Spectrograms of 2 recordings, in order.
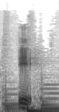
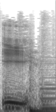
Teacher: Pero en cambio, mira, esta palabra tiene 2 Is. La primera chiquita que se duerme y la última larga y con fuerza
